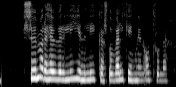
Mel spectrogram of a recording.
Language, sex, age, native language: Icelandic, female, 30-39, Icelandic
